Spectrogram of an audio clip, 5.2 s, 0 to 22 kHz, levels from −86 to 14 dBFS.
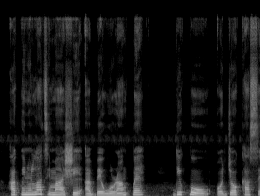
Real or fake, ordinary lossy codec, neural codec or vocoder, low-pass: fake; none; vocoder, 48 kHz, 128 mel bands, Vocos; none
